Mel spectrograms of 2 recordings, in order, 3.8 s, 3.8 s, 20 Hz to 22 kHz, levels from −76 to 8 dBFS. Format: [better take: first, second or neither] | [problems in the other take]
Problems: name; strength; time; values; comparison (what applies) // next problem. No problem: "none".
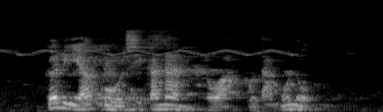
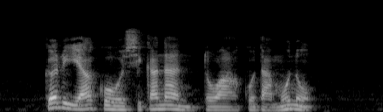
second | noise reduction (classical method WPE with log-MMSE)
